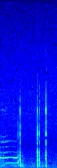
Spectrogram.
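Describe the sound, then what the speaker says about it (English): A cat gives a faint, drawn-out meow, followed by a few quick, soft clicking taps spaced through the rest of a quiet indoor moment. "Cat, shut the hell up."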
